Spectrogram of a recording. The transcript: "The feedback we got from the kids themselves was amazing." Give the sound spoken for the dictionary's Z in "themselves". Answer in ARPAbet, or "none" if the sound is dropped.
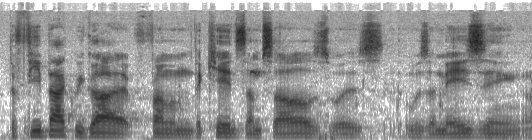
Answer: Z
